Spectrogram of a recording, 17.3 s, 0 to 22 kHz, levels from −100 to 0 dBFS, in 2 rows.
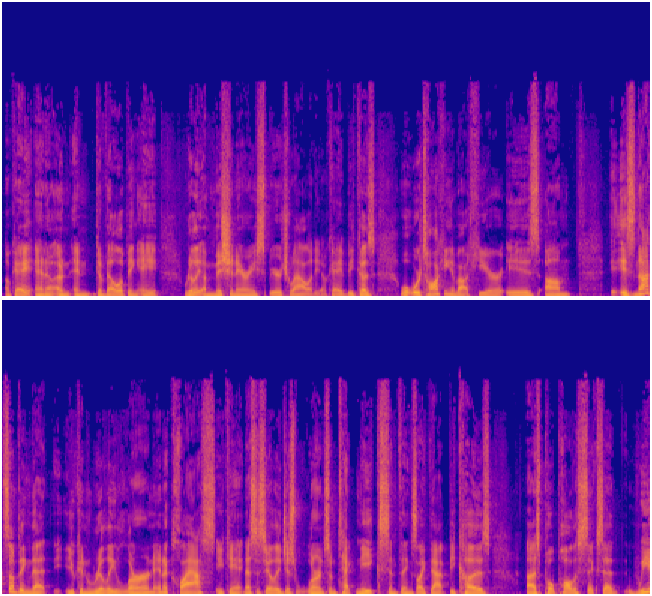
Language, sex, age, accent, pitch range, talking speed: English, male, 30-49, American, 115-140 Hz, 165 wpm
